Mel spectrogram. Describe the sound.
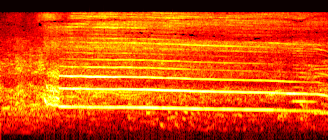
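A person reenacts a long, piercing, high-pitched scream, held steadily for about three seconds and sliding slightly lower near the end, loud, mimicking a terrified shriek.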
